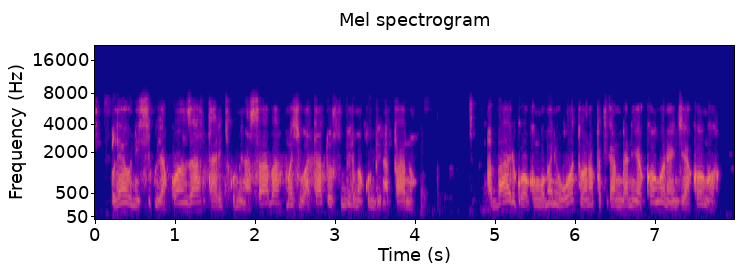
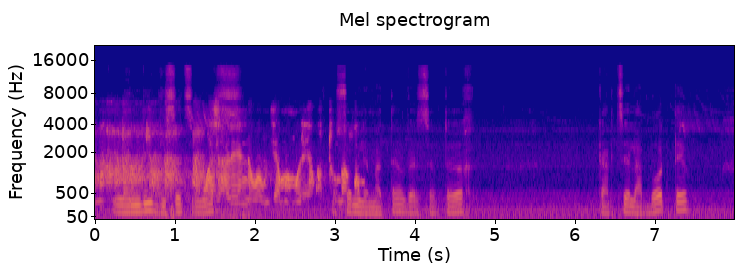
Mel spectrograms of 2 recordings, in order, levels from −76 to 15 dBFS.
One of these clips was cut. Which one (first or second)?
second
